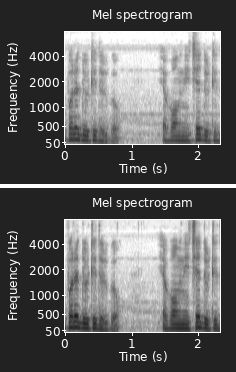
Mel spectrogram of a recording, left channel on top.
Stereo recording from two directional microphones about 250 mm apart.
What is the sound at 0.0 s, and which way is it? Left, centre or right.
Speech, right.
